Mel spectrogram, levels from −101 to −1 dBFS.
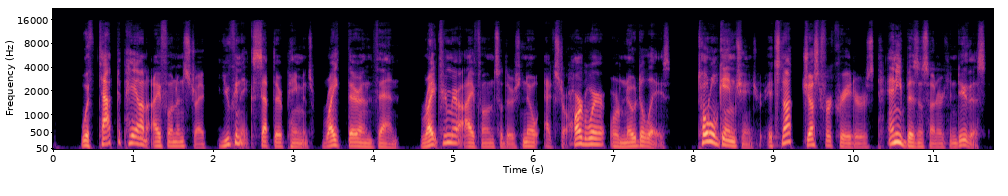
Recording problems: none

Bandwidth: 15.5 kHz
